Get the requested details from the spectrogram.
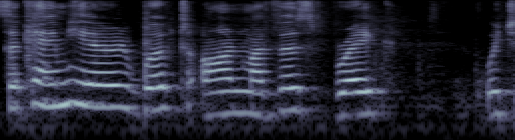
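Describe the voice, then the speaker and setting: Against music in the background, a woman speaks at a fairly quick pace with fairly even intonation. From South Africa. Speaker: film and television editor. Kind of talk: panel discussion.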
